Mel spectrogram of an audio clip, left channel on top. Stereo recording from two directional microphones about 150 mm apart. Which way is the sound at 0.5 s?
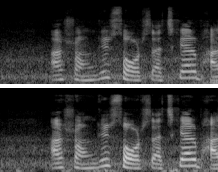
15° right (ahead or behind).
